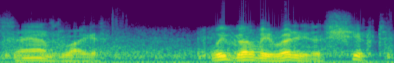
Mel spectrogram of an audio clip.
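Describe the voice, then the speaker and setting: An actor playing a sceptical, wary Australian gunner in an army hospital, with a dry manner, in a war radio drama. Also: male voice, fairly low pitch, fairly quick, lo-fi sound, lightly acted. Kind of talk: 1960s radio drama acting. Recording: old vinyl drama, loud artillery noise.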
